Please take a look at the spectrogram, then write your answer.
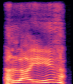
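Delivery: heavy, drawn-out drawl; thick drawl. Acted. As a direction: lean into a thick country drawl. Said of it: "in his thick drawl".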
